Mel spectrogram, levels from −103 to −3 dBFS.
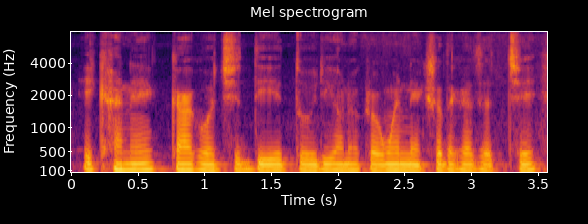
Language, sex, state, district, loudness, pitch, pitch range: Bengali, male, Tripura, West Tripura, -20 LUFS, 115 Hz, 115-120 Hz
